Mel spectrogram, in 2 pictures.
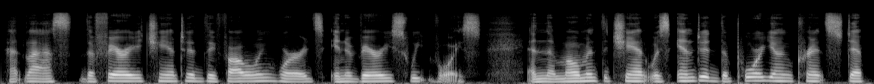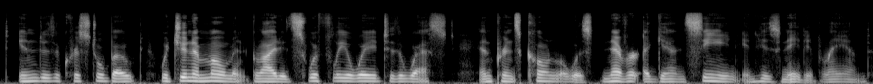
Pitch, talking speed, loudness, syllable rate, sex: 140 Hz, 170 wpm, -18 LUFS, 4.4 syllables/s, female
